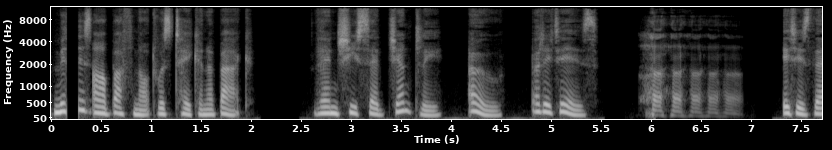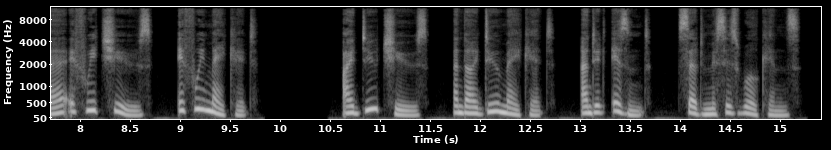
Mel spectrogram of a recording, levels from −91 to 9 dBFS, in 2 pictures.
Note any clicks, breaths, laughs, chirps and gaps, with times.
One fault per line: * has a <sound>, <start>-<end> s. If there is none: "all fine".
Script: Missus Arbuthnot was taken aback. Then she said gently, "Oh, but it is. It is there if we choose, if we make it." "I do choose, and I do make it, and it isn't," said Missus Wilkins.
* has a dropout, 0.1-0.3 s
* has a laugh, 5.9-6.9 s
